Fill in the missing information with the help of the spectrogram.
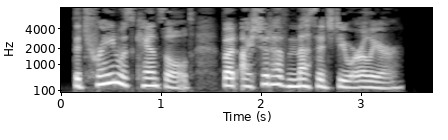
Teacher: Stress should because it highlights the action that was still under your control. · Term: Contrast stress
